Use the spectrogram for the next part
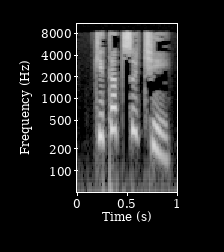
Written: kitab suci

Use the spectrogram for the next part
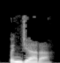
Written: penjara

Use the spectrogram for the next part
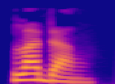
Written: ladang

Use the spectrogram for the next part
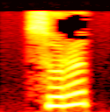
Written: surut

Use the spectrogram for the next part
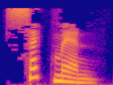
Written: segmen

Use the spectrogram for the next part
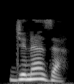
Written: jenazah

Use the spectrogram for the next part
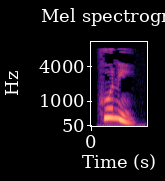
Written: huni

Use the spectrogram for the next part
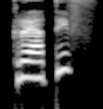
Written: kreatif

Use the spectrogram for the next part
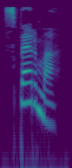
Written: sperma

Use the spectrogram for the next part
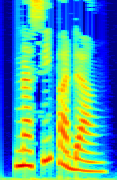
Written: nasi padang

